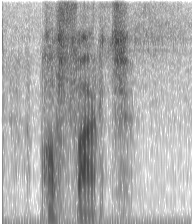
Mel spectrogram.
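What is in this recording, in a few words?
"afvaart", Dutch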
